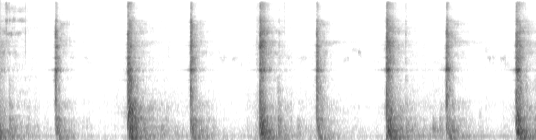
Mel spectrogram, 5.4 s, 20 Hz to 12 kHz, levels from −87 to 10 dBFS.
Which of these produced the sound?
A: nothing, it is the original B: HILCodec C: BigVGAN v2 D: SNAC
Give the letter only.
B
